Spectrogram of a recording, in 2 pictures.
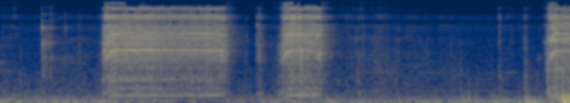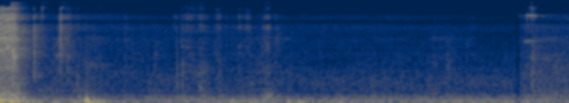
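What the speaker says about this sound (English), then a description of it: "So now I'm gonna make it a bigger drill bit. Just this hole." A power drill whirs through plastic in several short bursts, the first longest, then quieter handling clicks and faint room noise follow.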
